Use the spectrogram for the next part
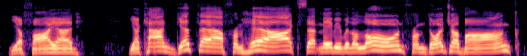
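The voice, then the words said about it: Donald Trump with Maine accent. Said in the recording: “Donald Trump with a Maine accent”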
